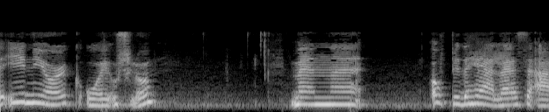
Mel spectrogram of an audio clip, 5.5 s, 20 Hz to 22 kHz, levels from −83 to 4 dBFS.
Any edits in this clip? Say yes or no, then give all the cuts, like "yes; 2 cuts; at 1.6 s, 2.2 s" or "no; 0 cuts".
yes; 1 cut; at 2.8 s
